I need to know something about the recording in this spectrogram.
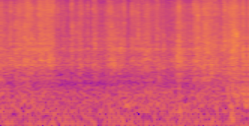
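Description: Thin patterned paper crinkling and rustling as hands unfold a folded sheet, a continuous crackle throughout.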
